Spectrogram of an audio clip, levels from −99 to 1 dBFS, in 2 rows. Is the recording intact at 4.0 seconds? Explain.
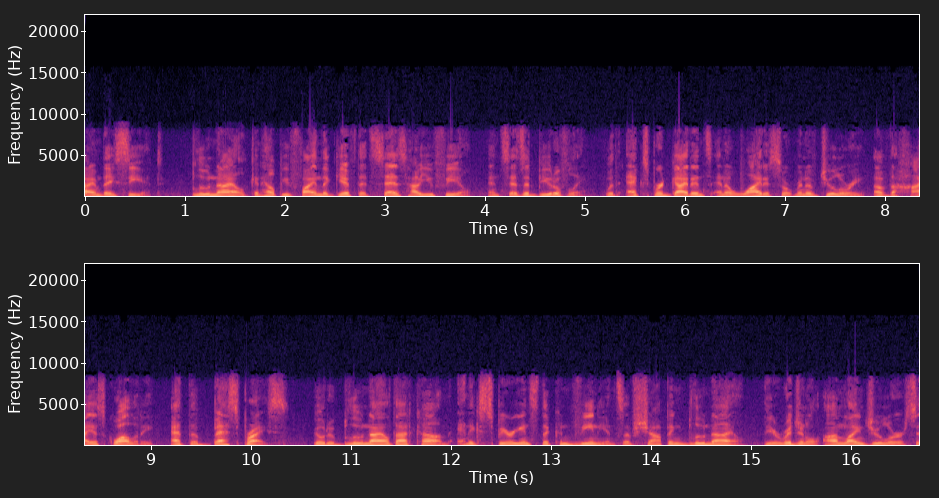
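No. Between 4.01 and 4.03 s there is an onset clipped by the voice detector: the sound begins abruptly, missing roughly its first 20 ms of soft attack. The likely cause is Opus DTX reacting late, with comfort noise filling that gap.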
